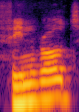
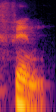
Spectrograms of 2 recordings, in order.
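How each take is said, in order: First: The first vowel sounds like a long 'ee'. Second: The first vowel sounds like a short 'i'. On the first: The speaker calls it wrong. "Finrod is what she says" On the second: The speaker calls it right. "but it should be Finrod"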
